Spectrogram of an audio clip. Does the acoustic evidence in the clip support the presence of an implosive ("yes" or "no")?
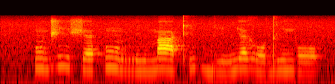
no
